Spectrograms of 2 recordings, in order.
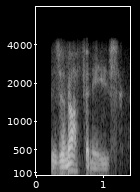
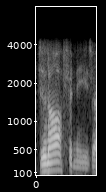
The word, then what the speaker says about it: Xenophanes: Instead of pretending that I know what I am saying, I will just find out from somebody else. Xenophanes. I was completely off. Xenophanes.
